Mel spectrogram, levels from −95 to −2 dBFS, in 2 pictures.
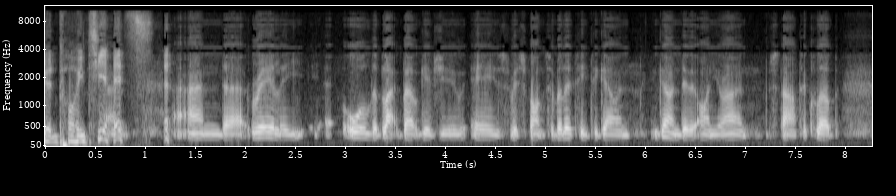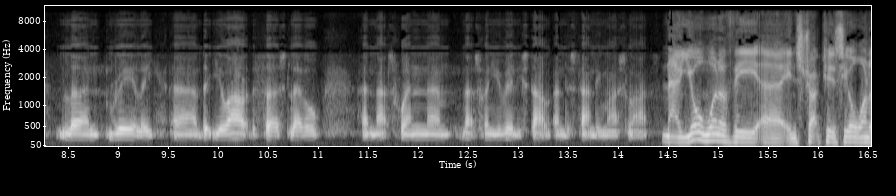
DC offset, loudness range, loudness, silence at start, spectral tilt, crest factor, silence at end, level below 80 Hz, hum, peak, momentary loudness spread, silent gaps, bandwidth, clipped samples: under 0.1%; 3 LU; -23 LUFS; 0 s; -5 dB/octave; 18 dB; 0 s; -46 dBFS; none; -4 dBFS; 9 LU; none; 10.5 kHz; under 0.1%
